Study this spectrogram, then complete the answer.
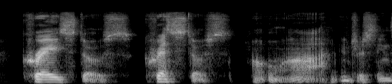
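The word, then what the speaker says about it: χρηστός: The word is pronounced. Christos. Oh. Ah. Interesting. Sound familiar? Christ. Christos. Pronounced Christos.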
